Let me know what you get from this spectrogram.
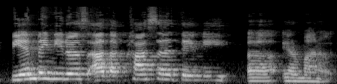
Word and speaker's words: bienvenidos a la casa de mi hermano: So, bienvenidos a la casa de mi hermano. Did I say that right? – Yeah, you did.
